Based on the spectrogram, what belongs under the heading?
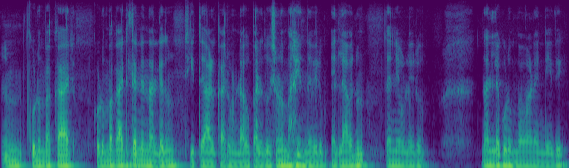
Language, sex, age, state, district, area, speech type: Malayalam, male, 18-30, Kerala, Kozhikode, urban, spontaneous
